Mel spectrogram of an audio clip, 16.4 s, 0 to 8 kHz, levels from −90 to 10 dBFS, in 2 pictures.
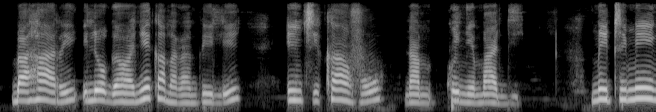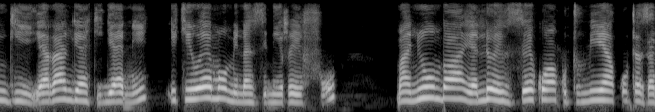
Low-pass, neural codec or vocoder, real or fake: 7.2 kHz; codec, 44.1 kHz, 3.4 kbps, Pupu-Codec; fake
